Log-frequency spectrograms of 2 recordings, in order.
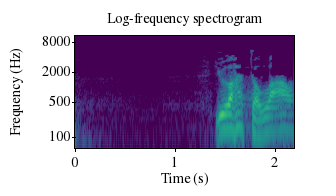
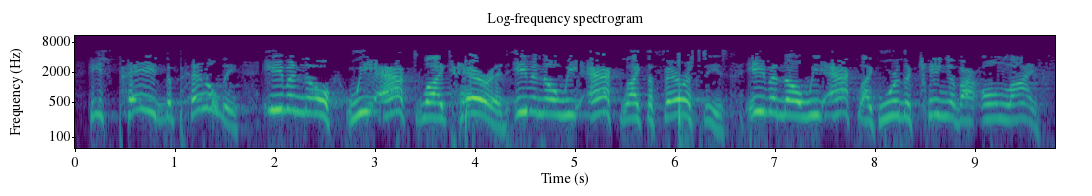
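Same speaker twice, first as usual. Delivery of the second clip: high, loud, rhythmic sermon build; impassioned preacher at full voice; forceful preaching; 11 semitones higher, 10 dB louder than usual. Acted. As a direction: pound out each repeated phrase to the congregation.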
